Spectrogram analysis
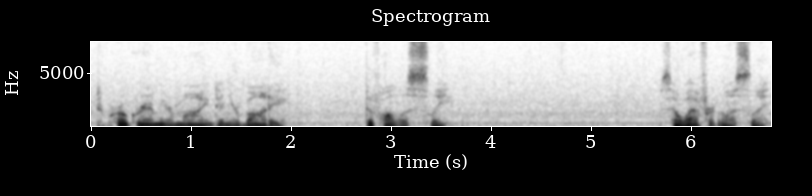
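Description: Steady, rain-like noise accompanies a hypnosis guide as he leads a guided sleep meditation. His voice is low and even, and he speaks slowly and soothingly with long gaps between phrases.

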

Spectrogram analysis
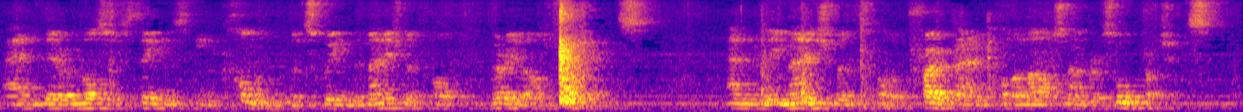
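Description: A man, a university lecturer, making a measured, hesitant comment from the audience at a seminar in a small room. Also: medium pitch, steady tone. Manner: measured, hesitant with many ums. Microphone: far room camera mic. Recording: echoey room from far off, background hiss.

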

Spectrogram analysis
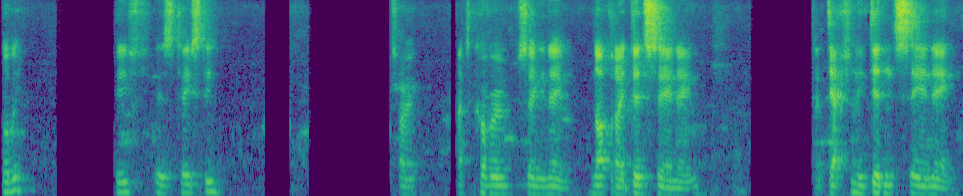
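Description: A man's voice: mid-range voice, steady tone, moderate pace, pauses often, a little hiss or hum, rough recording. A man teaching a science lesson to his class, talking through a simulation with jokey, self-deprecating asides.

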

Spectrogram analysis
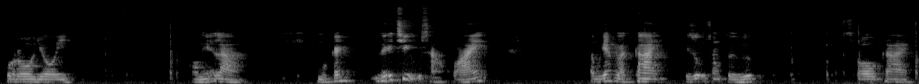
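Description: Male language teacher, mid-pitched, patient explainer recording an online exam-review class; thinks aloud, lots of "uh" and rhetorical questions. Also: measured pace, long pauses, sharp tone, a little hiss or hum. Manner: thinks aloud with frequent hesitation fillers.

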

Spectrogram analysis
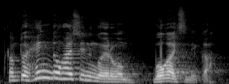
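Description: A man in his thirties teaching an online English lesson. His voice sits a little high and swings widely up and down. He talks playfully and keeps asking his viewers questions. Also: wildly swooping pitch, rapid-fire, a little mellow.

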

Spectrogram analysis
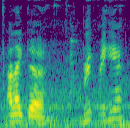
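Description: A man in his early thirties leads a casual walking tour along a city sidewalk, reading out signs and street names as he goes, with outdoor traffic and ambient street noise around him. His voice is a little high, fairly bright, and animated, and he speaks informally at a slightly slow pace.

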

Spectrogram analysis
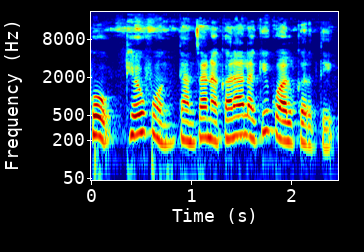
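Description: A woman voicing a stubborn, upset young woman facing a marriage match, in a lower, subdued tone. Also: moderate pace, warm tone, close to an everyday voice. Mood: subdued, irritated.

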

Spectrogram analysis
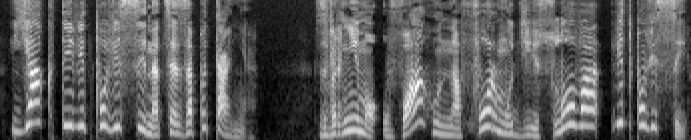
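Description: A woman teacher giving an audio grammar lesson, stressing each example word clearly. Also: a little high, dry recording, studio quality. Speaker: Ukrainian language teacher.

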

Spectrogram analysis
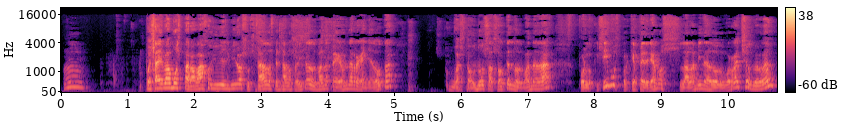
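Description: A man's voice: a little high, animated, quick pace, fairly bright tone, reverberant. A man casually telling a story to his listeners, calling them friends and acting out the sound effects. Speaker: storyteller host.

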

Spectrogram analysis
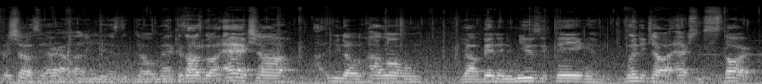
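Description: A man hosting a casual interview, laid-back and quick to agree. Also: mid-range voice, flat delivery. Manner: laid-back, affirming with "for sure". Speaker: podcast host. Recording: roomy echo, off-mic, noisy.

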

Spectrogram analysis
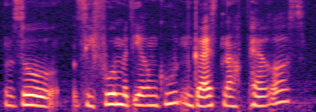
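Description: A woman's voice: medium pitch, fairly even intonation, measured pace, vocal fry, dark tone. A woman voicing an anxious young nobleman in an audiobook, asking urgent, distressed questions. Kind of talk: audiobook character reading.

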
